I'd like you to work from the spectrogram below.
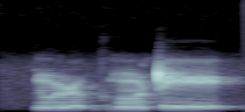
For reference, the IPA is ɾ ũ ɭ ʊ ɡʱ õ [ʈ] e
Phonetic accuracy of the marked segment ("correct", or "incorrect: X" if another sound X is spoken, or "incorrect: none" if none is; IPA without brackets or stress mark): correct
